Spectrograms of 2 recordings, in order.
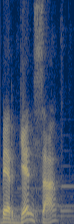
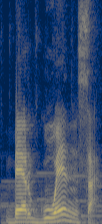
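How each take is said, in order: First: The u after the g is silent. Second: The u after the g is pronounced. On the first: The speaker calls it wrong. "It's not vergüenza" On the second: The speaker calls it right. "it's vergüenza"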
